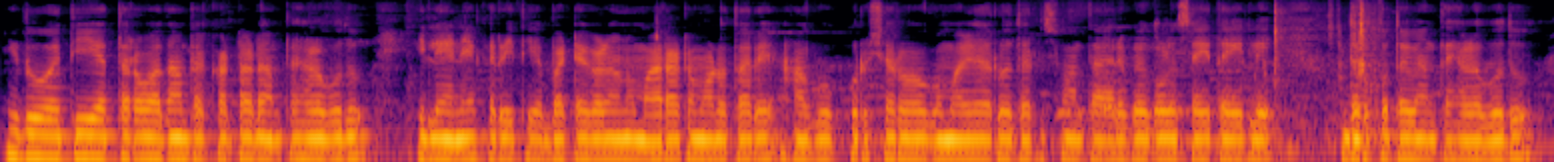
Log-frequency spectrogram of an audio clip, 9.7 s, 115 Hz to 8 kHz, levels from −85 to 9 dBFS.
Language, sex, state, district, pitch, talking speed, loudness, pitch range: Kannada, male, Karnataka, Dakshina Kannada, 110 Hz, 150 wpm, -16 LUFS, 105-110 Hz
